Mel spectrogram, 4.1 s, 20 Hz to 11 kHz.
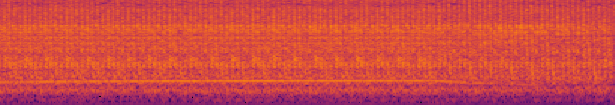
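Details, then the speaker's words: Vauxhall/Opel Zafira C 2.0 CDTI diesel in limp mode with codes P003A, P0299 and P2263: revving brings a thin whistle as the worn turbo spools up audibly; the engine is possibly cold. "Can you hear the turbo kind of spooling up a little bit? You can hear that hoosie noise, that woo, sort of a whistling noise. You can definitely hear it increasing."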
